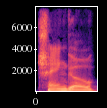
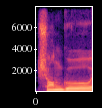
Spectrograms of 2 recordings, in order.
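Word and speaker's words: Txango: comes from um uh Chango is how it's pronounced or chongo in French or Chango in in Spanish it's a basque word uh do are you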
